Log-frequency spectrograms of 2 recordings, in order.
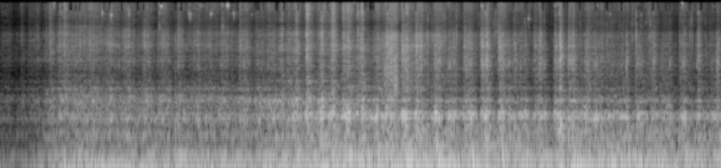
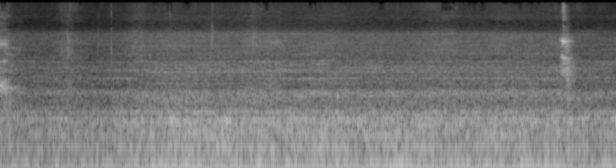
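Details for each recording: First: York gas furnace, apparently original OEM blower motor: blower starts into a loud rumbling roar with fast uneven thumping, about three or four a second; the heat still worked but it got so loud the owner shut it off; the squirrel-cage blower wheel is broken. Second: York gas furnace after replacing the blower motor and filter following a loud-noise complaint: smooth, low steady hum of moving air with no rattle or scraping, the new blower running quietly and healthily.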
